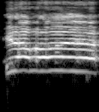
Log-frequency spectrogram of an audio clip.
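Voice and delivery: high, loud laugh-through words; laughing shout. Real, not acted. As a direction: break up laughing while talking. Laughing fit mid-joke.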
